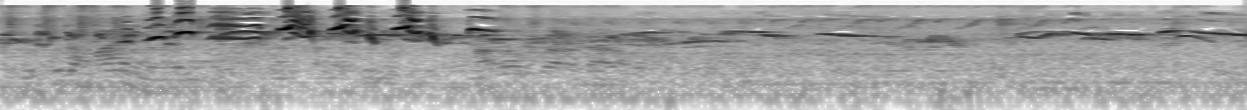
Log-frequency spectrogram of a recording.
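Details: Oriental magpie-robin song used to make silent or newly caught birds respond; bright rising whistles and rapid chattering in the first half give way to softer drawn-out warbles.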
